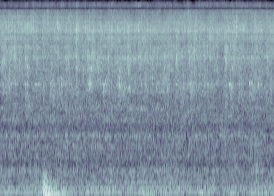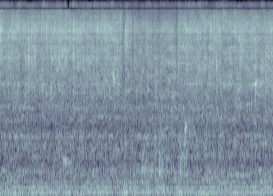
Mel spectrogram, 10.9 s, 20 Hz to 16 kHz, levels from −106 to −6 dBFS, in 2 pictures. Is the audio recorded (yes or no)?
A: no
